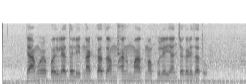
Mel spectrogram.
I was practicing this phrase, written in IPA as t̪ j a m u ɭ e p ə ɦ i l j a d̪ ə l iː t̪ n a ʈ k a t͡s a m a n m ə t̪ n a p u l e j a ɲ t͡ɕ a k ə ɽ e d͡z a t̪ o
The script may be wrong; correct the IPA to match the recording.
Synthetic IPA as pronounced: t̪ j a m u ɭ e p ə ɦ i l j a d̪ ə l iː t̪ n a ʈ k a t͡s a m a n m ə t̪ m a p u l e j a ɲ t͡ɕ a k ə ɽ e d͡z a t̪ o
